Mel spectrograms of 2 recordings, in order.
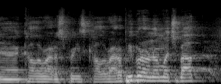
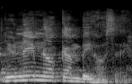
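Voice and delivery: a teasing Puerto Rican guy, lower; Puerto Rican accent; 4 semitones lower, 3 dB quieter than usual. Retold or imitated. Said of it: "He's like".

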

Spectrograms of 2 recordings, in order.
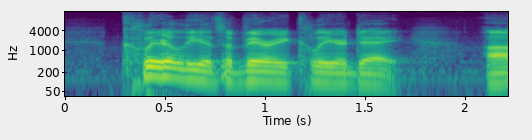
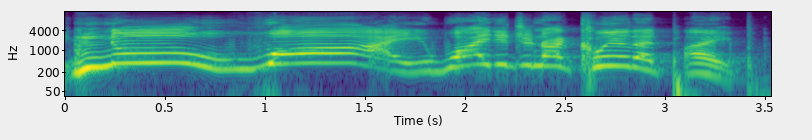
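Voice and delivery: very high, drawn-out wail of protest; loud, high-pitched exasperated outburst; despairing yell; 4 dB louder, slower than usual. Real, not acted. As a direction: cry out in gamer agony, then demand why. Crashes again mid story.

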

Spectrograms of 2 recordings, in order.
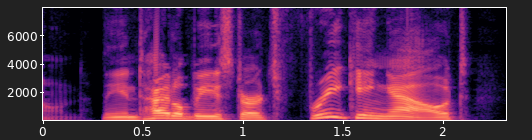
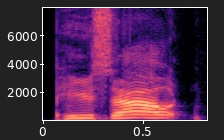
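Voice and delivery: louder, higher flippant goodbye; breezy brush-off; 5 semitones higher, 6 dB louder than usual. Retold or imitated. The sister dismissing her family with a flippant brush-off. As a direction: toss it off and walk away. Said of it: "in the end being like".

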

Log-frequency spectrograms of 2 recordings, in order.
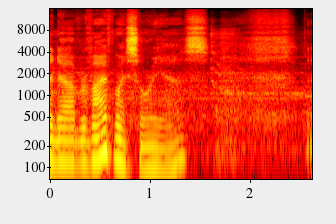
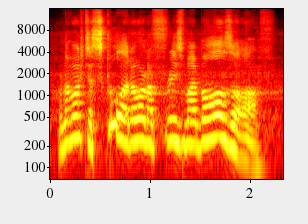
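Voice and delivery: high, raised-voice complaint; exasperated rant; 8 semitones higher, 5 dB louder than usual. Real, not acted. Arguing with friend about freezing outside, exasperated rant. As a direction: protest loudly, pitched way up.

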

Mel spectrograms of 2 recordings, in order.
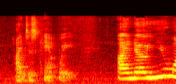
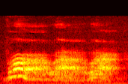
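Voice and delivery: playful imitated lion roars; much slower than usual. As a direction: roar like a lion for little kids. Voices the lion in picture book.

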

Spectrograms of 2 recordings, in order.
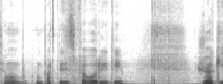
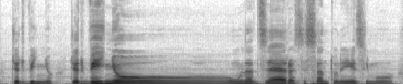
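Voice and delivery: goal commentary shout; 8 dB louder than usual. Real, not acted. Goal call in play-by-play.

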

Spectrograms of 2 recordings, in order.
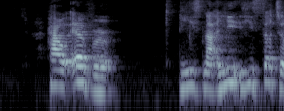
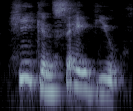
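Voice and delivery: ordinary talk

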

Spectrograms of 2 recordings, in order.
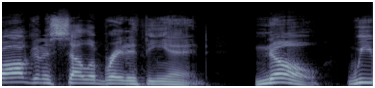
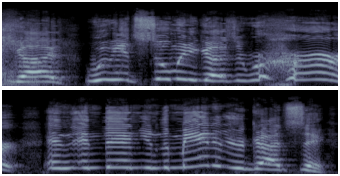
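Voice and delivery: high, tearful mock whine; Tony Gill sad voice; 10 semitones higher than usual. Host mimicking excuses about injuries, hammed-up sad voice. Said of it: "I'm gonna do the Tony Gill sad voice".

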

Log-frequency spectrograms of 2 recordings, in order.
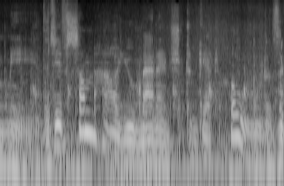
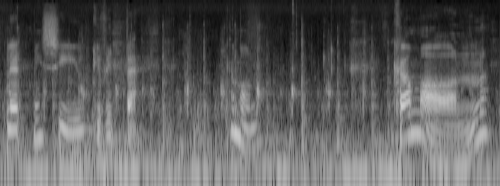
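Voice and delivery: goading taunt; 6 semitones higher than usual. Acted. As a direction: dare her to pull the trigger. Gunman goading Sophie to act.

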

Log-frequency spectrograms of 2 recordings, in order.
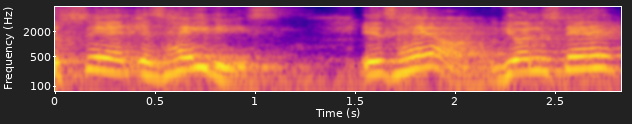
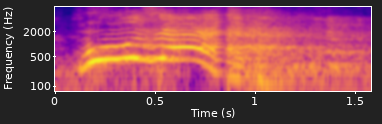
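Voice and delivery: high, very slow laughing question; mock alarm at a voice inside; high, drawn-out "who was that" with a laugh; laughing startled; 11 semitones higher, much slower than usual. Startled by inner voice.

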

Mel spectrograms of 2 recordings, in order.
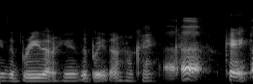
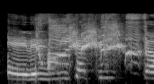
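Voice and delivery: laughing through it; 6 semitones higher than usual. Real, not acted. Mother singing a jingle to her baby, laughing through it. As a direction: sing it while laughing helplessly.

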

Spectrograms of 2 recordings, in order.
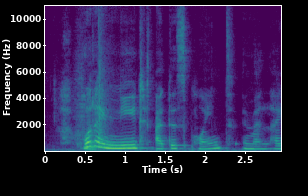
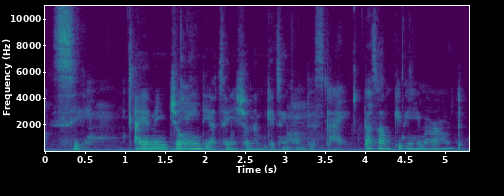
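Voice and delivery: confiding whisper; 12 dB quieter than usual. Acted. Friend confides she enjoys the attention, whispering. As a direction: whisper it like a guilty secret.

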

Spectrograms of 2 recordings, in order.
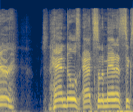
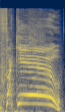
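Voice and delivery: higher, slow furious shout; 7 semitones higher than usual. Real, not acted. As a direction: spit it out, dragging each word in rage. Ranting at TikTok for muting.

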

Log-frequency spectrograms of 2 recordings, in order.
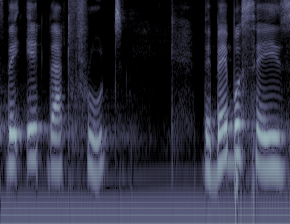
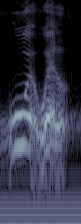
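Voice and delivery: nervous stammer; 5 semitones higher, 5 dB quieter than usual. Acted. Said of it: "how afraid he was".

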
